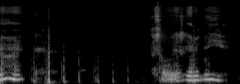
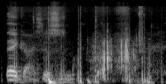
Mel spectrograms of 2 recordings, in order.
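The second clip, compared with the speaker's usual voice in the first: ordinary delivery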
